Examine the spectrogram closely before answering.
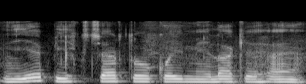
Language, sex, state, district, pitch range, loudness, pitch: Hindi, male, Chhattisgarh, Raipur, 125-140 Hz, -14 LUFS, 130 Hz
